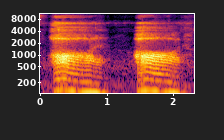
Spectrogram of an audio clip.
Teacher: स्वर तंत्र मींस ह को जब हम लोग बोलते हैं तो स्वर तंत्रियों में कंपन होता है।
